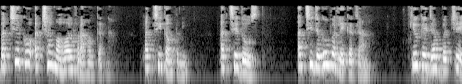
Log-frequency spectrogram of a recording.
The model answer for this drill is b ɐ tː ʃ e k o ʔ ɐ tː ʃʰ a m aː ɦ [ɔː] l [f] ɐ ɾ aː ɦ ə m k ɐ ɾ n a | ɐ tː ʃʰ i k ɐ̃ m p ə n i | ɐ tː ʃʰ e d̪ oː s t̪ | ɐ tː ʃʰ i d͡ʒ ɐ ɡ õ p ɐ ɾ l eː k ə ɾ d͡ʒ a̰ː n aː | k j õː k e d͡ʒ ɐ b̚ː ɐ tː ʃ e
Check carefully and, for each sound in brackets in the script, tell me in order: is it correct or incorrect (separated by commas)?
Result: correct, correct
